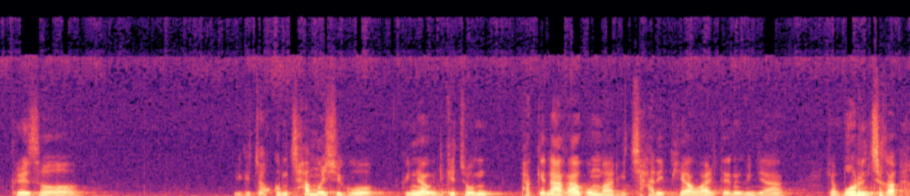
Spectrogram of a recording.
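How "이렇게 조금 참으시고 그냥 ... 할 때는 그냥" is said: ordinary talk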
